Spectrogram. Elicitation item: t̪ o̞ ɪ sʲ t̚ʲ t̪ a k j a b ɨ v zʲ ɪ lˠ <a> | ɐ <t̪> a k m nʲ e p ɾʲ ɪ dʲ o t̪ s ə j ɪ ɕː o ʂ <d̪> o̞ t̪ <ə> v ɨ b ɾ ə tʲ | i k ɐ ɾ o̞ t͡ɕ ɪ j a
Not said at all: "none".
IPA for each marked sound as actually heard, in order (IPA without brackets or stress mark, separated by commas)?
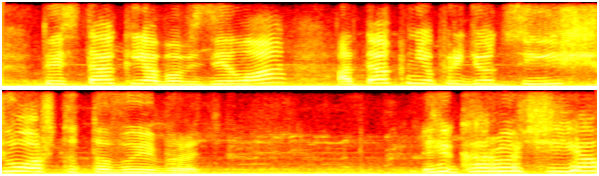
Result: a, t̪, t̪, ə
